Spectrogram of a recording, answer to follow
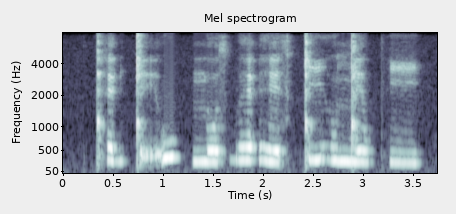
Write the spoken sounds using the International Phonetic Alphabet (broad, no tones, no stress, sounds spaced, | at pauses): ǃʰ ɛ ɡ ǃ ḛ w | n o s bʱ ɛ ʔ ɦ e s ǃ i ɦ u ŋ͡ǃ e w pʰ i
